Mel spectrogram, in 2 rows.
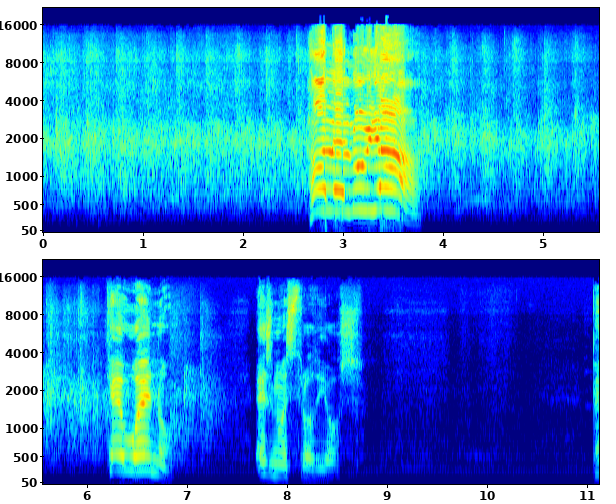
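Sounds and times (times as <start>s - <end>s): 
congregation applauding at a church service: 0.0s - 7.4s
speech: 6.2s - 7.0s, 7.7s - 8.8s.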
